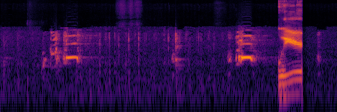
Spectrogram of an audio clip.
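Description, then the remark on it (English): A chicken squawks and clucks in agitated bursts while being attacked by a hawk, ending in a loud, harsh shriek, with short pauses between the cries. “You got a chicken here, getting attacked.”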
